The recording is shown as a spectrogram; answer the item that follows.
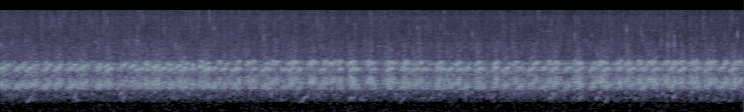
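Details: A river frog chorus: many overlapping croaking voices merge into a continuous rattling buzz, mid and high pitched, with slight swells in loudness and scattered soft ticks in the background.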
